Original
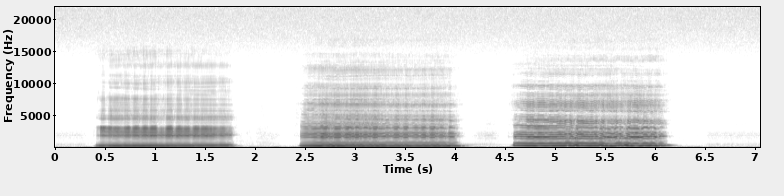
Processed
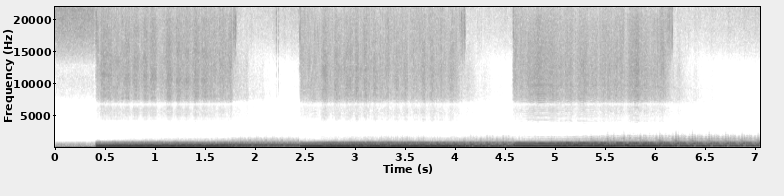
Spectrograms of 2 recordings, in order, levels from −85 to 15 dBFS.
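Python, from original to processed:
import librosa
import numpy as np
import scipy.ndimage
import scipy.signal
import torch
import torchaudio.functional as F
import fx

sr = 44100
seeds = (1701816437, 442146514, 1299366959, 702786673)

p1 = fx.octave_divider(x, sr, octaves=2, level_db=-2.0)
p2 = fx.leveller(p1, sr, passes=1)
p3 = fx.fuzz(p2, sr, gain_db=47.0, gate_db=-42.0)
p4 = p2 + F.gain(torch.from_numpy(p3), -8.5).numpy()
p5 = scipy.signal.sosfilt(scipy.signal.cheby1(4, 1.0, [780.0, 7300.0], 'bandstop', fs=sr, output='sos'), p4)
p6 = fx.fixed_phaser(p5, sr, hz=3000.0, stages=4)
p7 = p6 + fx.echo_tape(p6, sr, ms=163, feedback_pct=86, wet_db=-8.0, lp_hz=3900.0, drive_db=3.0, wow_cents=31, dry=0)
p8 = fx.env_flatten(p7, sr, amount_pct=50)
y = F.gain(torch.from_numpy(p8), -1.0).numpy()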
